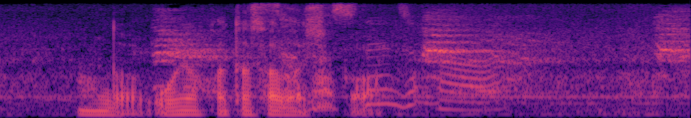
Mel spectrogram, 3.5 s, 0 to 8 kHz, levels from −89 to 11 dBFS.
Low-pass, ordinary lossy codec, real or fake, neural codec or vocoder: 7.2 kHz; none; real; none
